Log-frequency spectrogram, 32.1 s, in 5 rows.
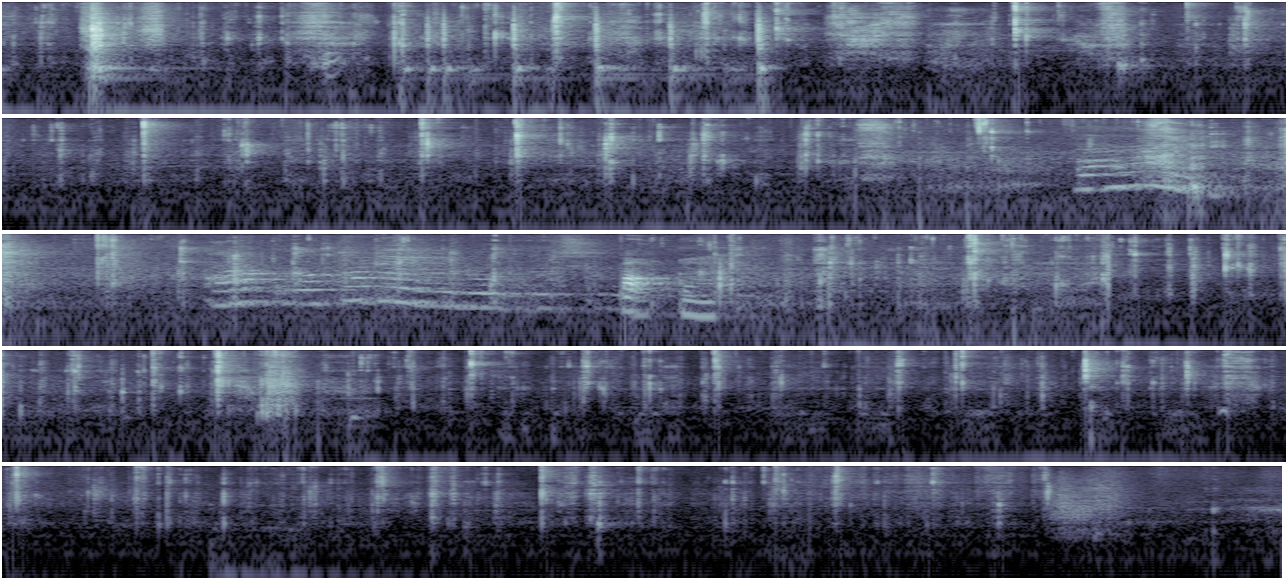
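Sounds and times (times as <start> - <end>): person chewing: 0.0 - 31.1
lip smacks: 12.4 - 14.4, 16.4 - 31.0
wet mouth clicks: 16.4 - 25.9.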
